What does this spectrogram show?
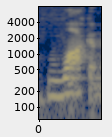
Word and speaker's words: Wacom: need it for the Wacom. I looked it up. I listened to a video from Wacom, and they said it rhymes with Rock'em, which is not a word either, but like Rock'em Sock'em Robots.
